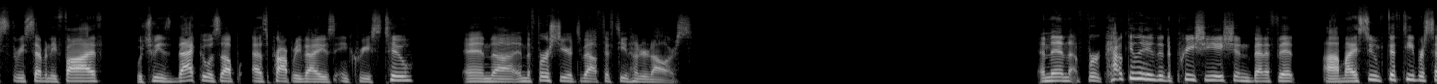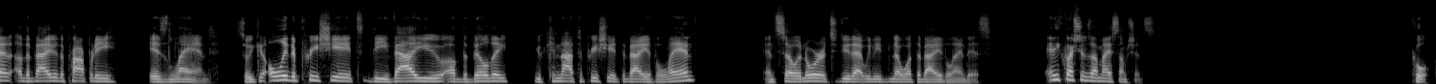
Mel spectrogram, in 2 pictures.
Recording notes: This was a live class recorded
